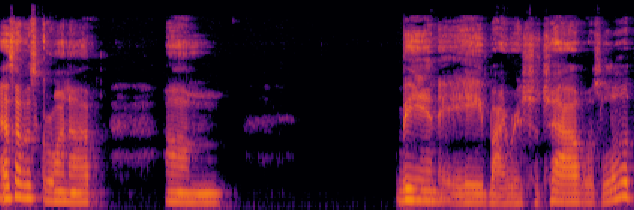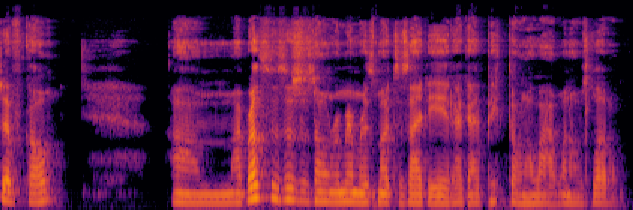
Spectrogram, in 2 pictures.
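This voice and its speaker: The speaker has an American accent and a moderate pace, with long, frequent pauses and ordinary pitch variation. The recording is very clean, with a silent background. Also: woman, fairly low pitch for a woman. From Chicago, Illinois, US Midwest. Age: 40s. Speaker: memoir storyteller. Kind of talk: personal storytelling video. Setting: at home, video recording. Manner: casual, hesitant with many fillers.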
